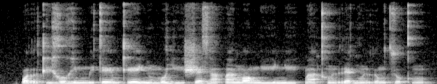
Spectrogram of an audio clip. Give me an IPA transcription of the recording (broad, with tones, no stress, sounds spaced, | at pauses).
k͡p ɔ˨ r kʼ i˦ ɣ o˨ ɣ i˨ n m i˨ t eː˦ m kʼ eː˦ ɲ ũ˨ m o˦ j iː˨ ʃ ɛ˨ z ã˨ p ã˦ ŋ ɔ˦˨ ŋ iː˦˨ ɲ iː˨ k͡p ã˨ kʰ ũ˨ r ɛ˦ ɡ ũ˨ r o˨ ŋ t͡s o˨ kʼ ũ˨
